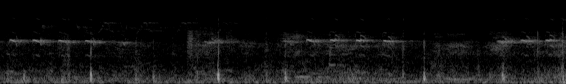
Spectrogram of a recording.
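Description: A bird calling in several runs of short, evenly spaced high notes. Occasional soft thuds come from hands and feet landing during burpees on rubber matting.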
